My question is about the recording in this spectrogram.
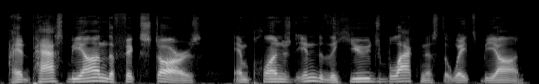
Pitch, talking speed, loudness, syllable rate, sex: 110 Hz, 180 wpm, -22 LUFS, 4.4 syllables/s, male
